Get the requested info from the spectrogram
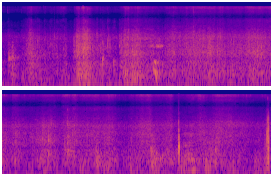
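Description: Plastic bags rustling and crinkling as a bundle wrapped in clear plastic is pulled out of a black garbage bag, with one sharp click near the end.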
